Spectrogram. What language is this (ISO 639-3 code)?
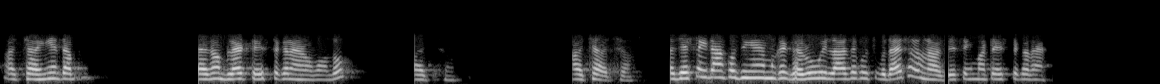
snd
